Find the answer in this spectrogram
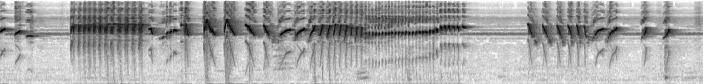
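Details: Kolibri wulung in full song mimicking a canary: a long, rapid run of sharp chirps and rattled trills lasting several seconds, then a pause and a fresh burst of quick twittering notes, with a constant high whine behind.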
